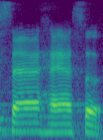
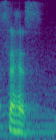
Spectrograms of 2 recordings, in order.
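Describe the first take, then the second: First: The first vowel is a long full 'ai' sound. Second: The first vowel is a short, softened sound. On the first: The speaker calls it wrong. "अगर हम दुलावा पढ़ेंगे तो उसकी sound आ जाएगी सहस, क्योंकि वो लंबी साउंड है" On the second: The speaker calls it right. "यह है सहस।"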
